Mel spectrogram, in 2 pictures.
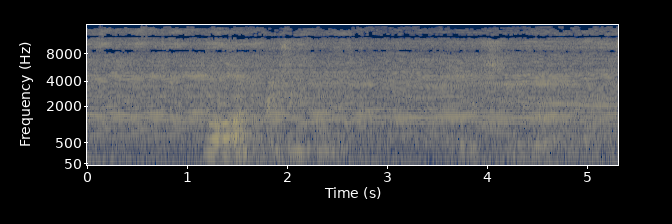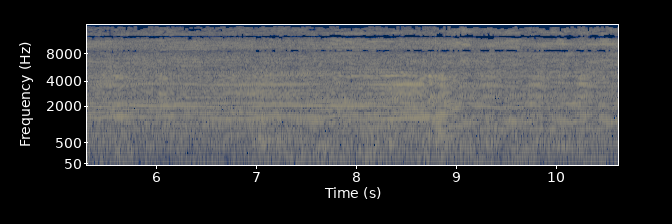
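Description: An electric hair clipper buzzes with a steady mains-like hum as its tips work through a two-guard fade, accompanied by someone speaking briefly and some faint background talk.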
